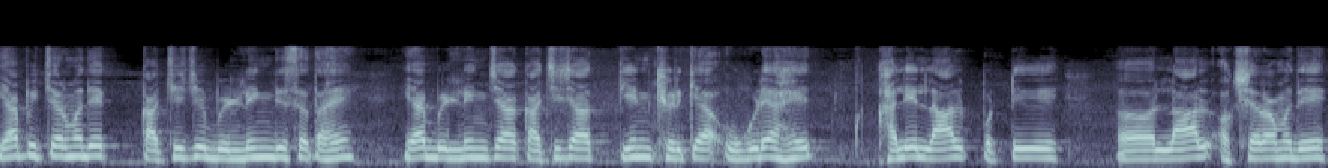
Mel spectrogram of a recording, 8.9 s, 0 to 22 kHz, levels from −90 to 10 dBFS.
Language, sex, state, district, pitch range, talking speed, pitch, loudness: Marathi, male, Maharashtra, Solapur, 170-190 Hz, 150 wpm, 180 Hz, -16 LUFS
